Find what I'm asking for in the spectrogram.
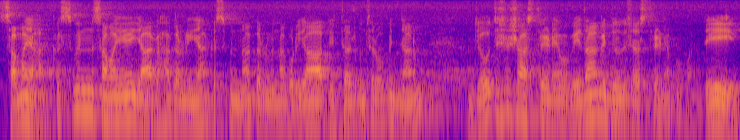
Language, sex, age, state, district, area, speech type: Sanskrit, male, 45-60, Karnataka, Uttara Kannada, rural, spontaneous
